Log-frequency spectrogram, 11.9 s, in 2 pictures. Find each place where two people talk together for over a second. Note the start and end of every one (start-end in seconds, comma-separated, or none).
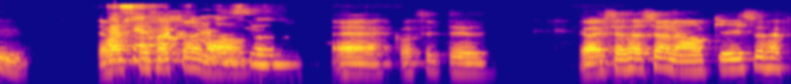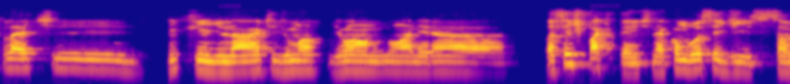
0.7-1.9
